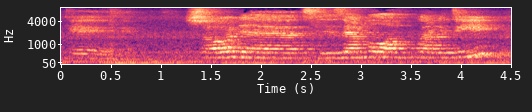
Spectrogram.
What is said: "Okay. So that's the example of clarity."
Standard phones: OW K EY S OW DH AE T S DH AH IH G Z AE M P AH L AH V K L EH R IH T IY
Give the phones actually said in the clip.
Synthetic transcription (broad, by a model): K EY SH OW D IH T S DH IH G Z AE M P AH L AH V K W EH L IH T IY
